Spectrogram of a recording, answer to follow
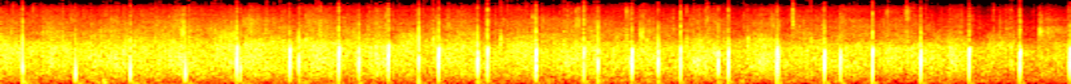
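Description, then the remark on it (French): An audience claps steadily for several seconds for team members being thanked, a dense wash of many hands with sharper individual claps popping out, sustained without any talking. “Je vous demande de les applaudir s'il vous plaît.”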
